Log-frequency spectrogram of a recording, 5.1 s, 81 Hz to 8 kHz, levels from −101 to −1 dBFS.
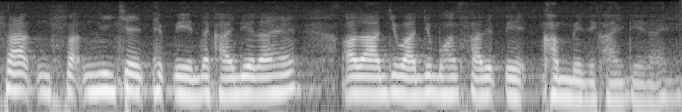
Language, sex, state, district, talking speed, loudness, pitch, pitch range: Hindi, male, Madhya Pradesh, Katni, 225 wpm, -14 LUFS, 170 Hz, 165-185 Hz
